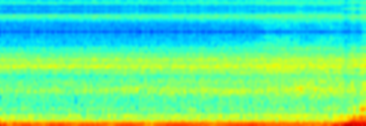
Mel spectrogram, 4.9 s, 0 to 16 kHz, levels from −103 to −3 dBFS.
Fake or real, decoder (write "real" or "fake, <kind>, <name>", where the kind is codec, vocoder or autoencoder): real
